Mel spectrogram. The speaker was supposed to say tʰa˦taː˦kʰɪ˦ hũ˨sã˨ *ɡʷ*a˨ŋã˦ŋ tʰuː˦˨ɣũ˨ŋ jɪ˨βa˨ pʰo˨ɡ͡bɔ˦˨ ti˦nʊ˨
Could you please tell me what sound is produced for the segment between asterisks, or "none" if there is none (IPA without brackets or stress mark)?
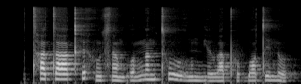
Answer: ɡʷ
